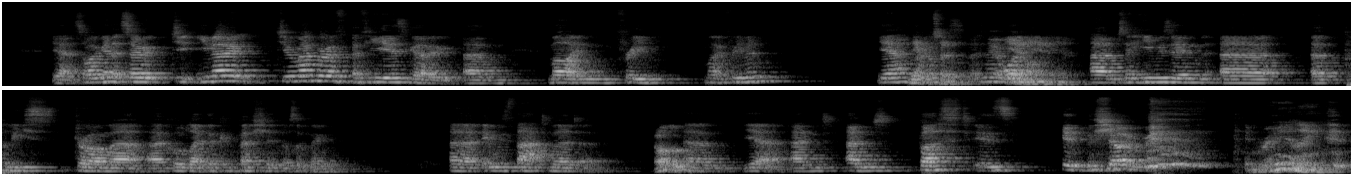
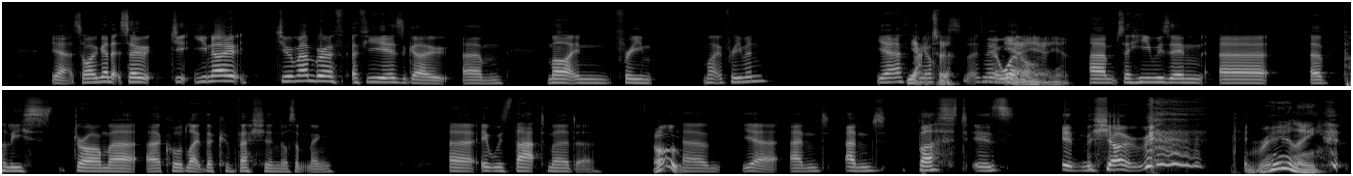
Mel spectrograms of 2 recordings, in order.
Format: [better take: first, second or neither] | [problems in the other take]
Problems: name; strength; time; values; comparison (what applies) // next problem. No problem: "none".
second | off-mic speech; far // room echo; noticeable; dies away in 0.6 s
